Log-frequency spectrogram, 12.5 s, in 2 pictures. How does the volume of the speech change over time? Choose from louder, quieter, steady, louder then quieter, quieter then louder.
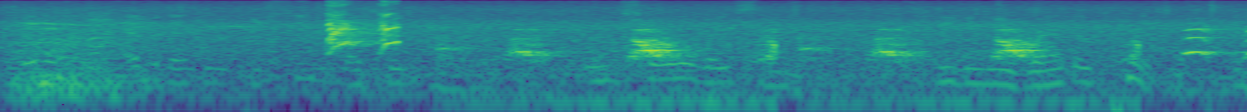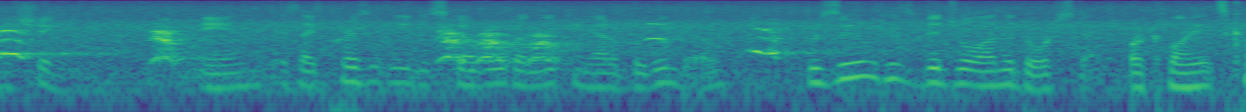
louder.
